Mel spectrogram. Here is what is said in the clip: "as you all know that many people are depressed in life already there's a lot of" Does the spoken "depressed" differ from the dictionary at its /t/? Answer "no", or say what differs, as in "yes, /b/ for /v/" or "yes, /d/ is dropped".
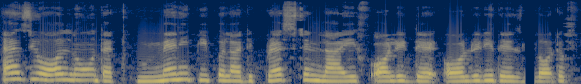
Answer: no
